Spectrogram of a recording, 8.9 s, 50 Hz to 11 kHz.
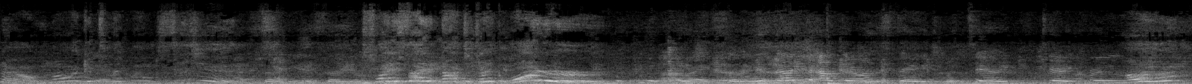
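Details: Breathy voice in a 22-year-old man born prematurely at about one pound, whose vocal cords developed as he grew and still don't close all the way; breathy voice from incomplete vocal fold closure.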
